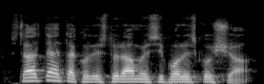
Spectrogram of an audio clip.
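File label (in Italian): "scosciassi", vocabolario dialettale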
